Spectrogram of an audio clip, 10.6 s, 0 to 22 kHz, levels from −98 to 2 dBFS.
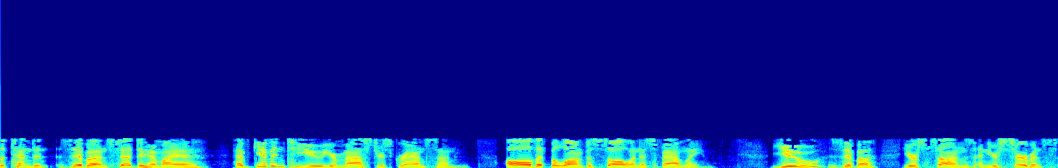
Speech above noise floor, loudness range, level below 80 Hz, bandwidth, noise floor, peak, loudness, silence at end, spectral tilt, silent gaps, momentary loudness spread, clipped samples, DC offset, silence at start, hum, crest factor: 39 dB; 4 LU; -68 dBFS; 4.1 kHz; -66 dBFS; -10 dBFS; -27 LUFS; 0.15 s; -10.5 dB/octave; none; 11 LU; under 0.1%; under 0.1%; 0 s; none; 18 dB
